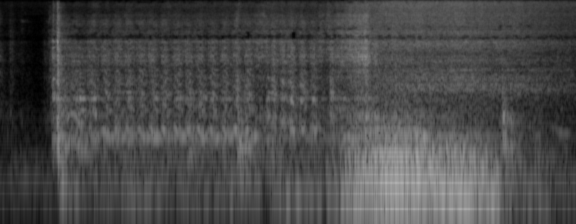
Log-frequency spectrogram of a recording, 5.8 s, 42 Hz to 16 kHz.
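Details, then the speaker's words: 1962 Chevy Biscayne, original 235 inline-six, makeshift welded exhaust: starts then rev swells into muffled choked roar; exhaust pipe plugged with debris like peanut shells. "Uh-oh. That ain't good. She's plugged up. This stuff just came out. There's some peanut shells and shit."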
